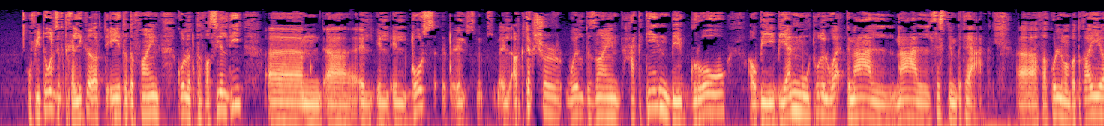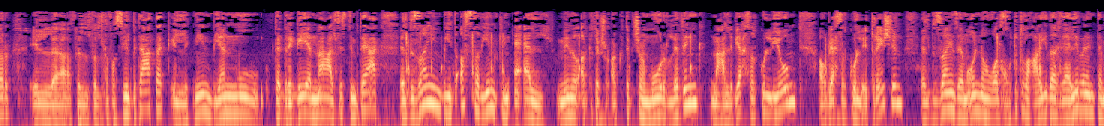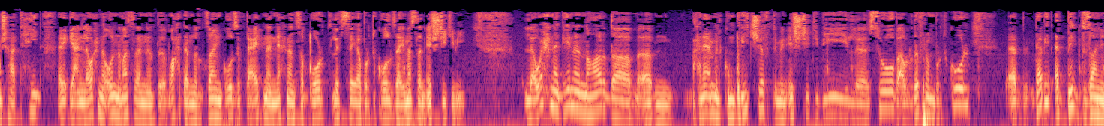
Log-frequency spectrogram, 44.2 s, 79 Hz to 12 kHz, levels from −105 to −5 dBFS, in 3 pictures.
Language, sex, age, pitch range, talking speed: Arabic, male, 30-49, 100-140 Hz, 145 wpm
